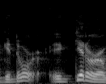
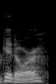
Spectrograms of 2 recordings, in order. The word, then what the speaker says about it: Ghidorah: But since I'm talking the Ghidorah one, or Ghidorah, both pronunciations work.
